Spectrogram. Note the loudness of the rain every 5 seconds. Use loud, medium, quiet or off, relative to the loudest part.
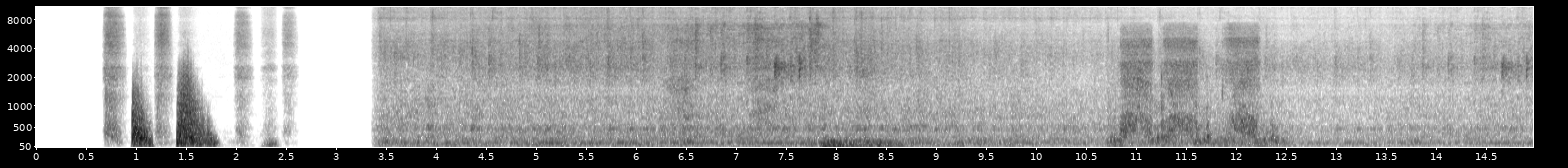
loud, loud, medium.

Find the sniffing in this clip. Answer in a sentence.
The sniffing can be heard from 0.7 to 2.5 s, from 6.2 to 7.5 s and from 10.7 to 12.6 s.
